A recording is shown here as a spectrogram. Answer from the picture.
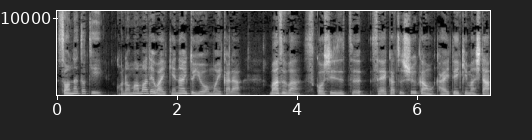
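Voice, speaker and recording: The speaker uses a normal speaking voice with ordinary pitch variation on a very clean recording with a silent background. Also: woman, medium pitch for a woman, moderate pace. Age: 40s. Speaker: podcast host and life coach. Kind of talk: scripted monologue.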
